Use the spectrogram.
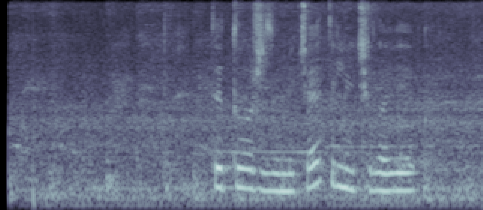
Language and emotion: Russian, neutral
